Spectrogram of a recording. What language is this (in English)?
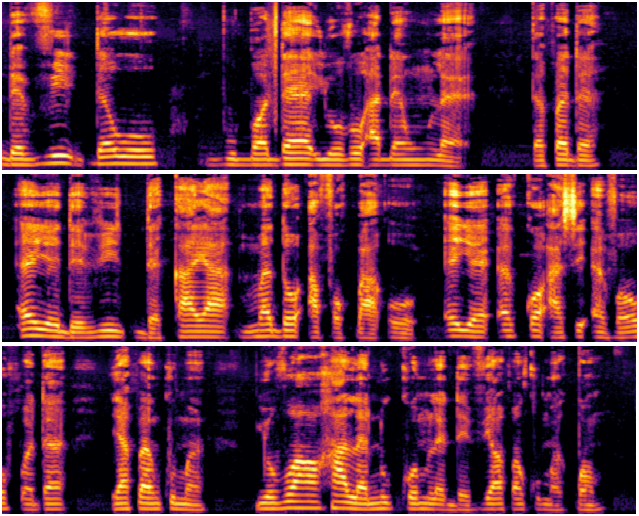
Ewe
